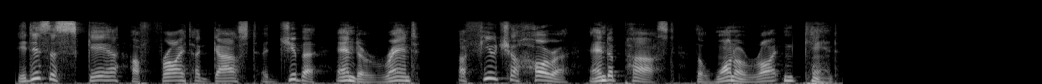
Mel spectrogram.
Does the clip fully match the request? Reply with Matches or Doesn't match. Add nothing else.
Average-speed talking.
Doesn't match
